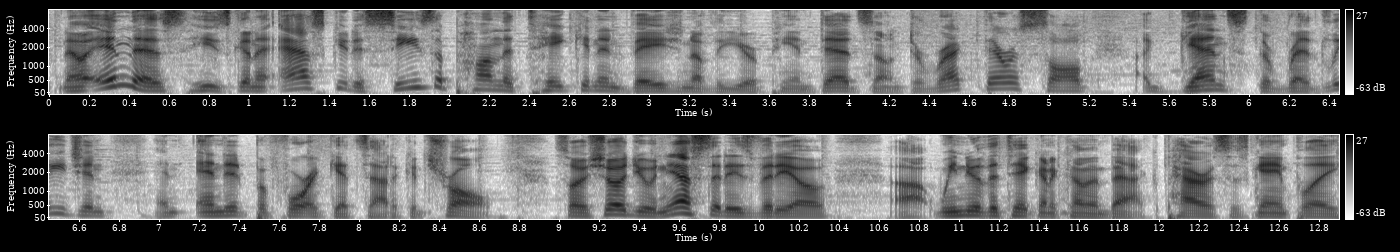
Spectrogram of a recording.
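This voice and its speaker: Animated man hosting gaming news. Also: mid-range voice. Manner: animated, conversational, emphatic. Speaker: gaming news video host. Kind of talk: casual commentary, reading out and breaking down articles. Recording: voice-over with background music. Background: background music.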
